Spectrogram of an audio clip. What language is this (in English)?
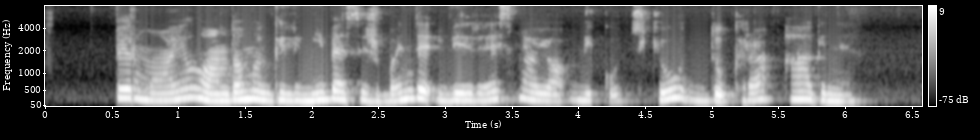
Lithuanian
